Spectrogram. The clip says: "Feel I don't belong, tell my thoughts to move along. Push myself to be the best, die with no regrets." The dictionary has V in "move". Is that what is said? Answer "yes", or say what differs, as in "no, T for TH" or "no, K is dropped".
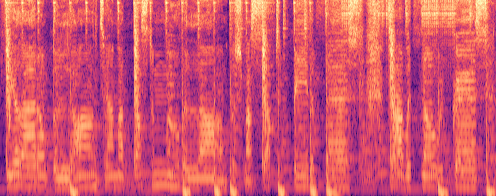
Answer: yes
